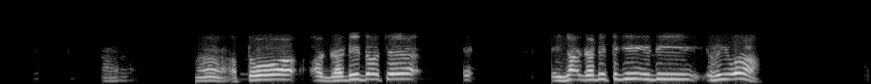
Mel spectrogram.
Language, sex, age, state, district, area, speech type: Santali, male, 60+, West Bengal, Malda, rural, conversation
